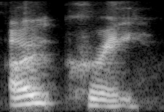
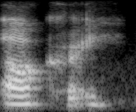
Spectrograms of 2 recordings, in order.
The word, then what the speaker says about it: okra: the correct pronunciation is okri okri okri I probably butcher that I'm sorry it's made fun of us of as a Southern accent but the Africans actually pronounce it okri okay cool I didn't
